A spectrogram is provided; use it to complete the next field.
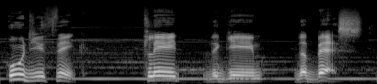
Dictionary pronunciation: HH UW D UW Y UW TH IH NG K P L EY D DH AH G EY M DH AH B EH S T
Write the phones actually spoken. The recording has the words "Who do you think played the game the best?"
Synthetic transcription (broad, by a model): HH UW D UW Y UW TH IH NG K P L EY D DH AH G EY M DH AH B EH S T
